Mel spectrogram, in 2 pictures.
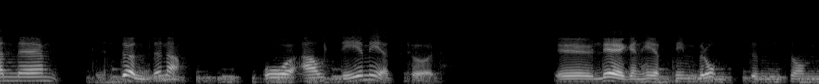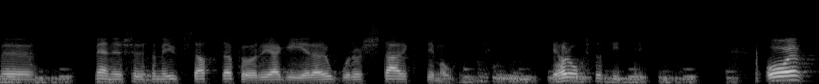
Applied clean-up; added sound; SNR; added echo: neural mask model RNNoise.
